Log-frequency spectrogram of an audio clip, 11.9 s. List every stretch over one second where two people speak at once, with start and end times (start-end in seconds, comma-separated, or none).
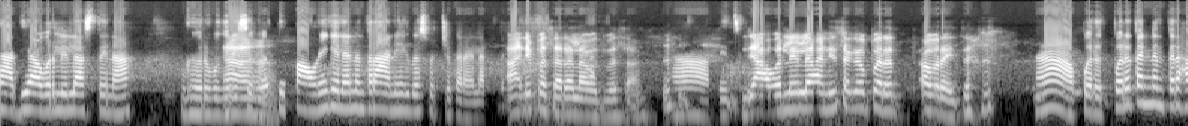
none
